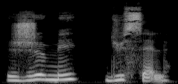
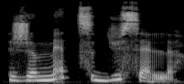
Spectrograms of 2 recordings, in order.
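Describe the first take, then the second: First: The verb ends without any T sound. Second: The verb ends with an audible T sound. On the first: The speaker calls it right. "on n'entend pas la lettre T" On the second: The speaker calls it wrong. "C'est une faute, on peut dire, grammaticale, mais aussi euh, phonétique"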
